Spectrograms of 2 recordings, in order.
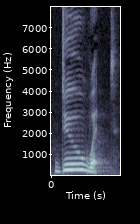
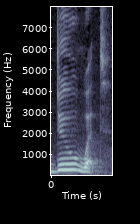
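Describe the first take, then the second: First: The words are joined by a W sound. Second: The same.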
